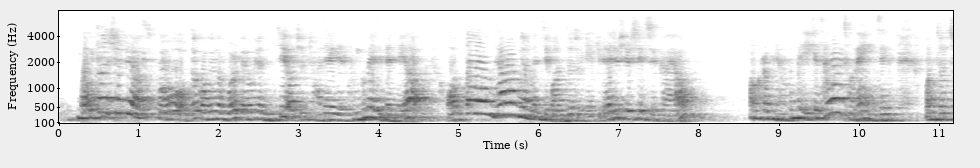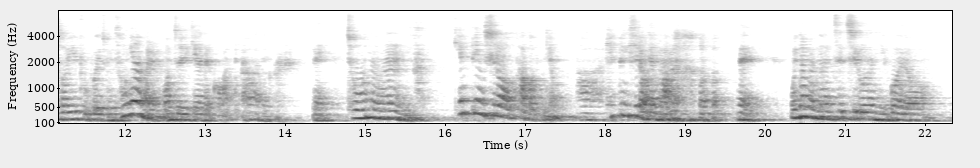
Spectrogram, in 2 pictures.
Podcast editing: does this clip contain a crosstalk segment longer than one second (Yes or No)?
No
